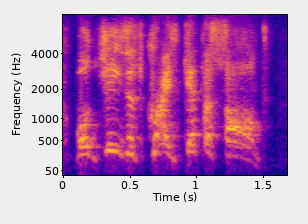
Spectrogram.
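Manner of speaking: high, exasperated sister snapping back. Retold or imitated. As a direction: toss it back at mom, fed up. Sister snaps back at mom.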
